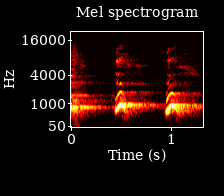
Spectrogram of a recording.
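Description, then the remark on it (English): An excited dog gives two short, moderately loud woofs about half a second apart, over a steady sustained tone in the background. “Woofing it. Bishki's getting excited.”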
